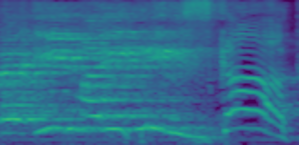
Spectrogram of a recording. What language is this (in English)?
Hebrew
